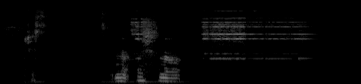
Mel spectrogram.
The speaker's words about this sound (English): The phone, that was the phone of Amber that she has that is hers.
